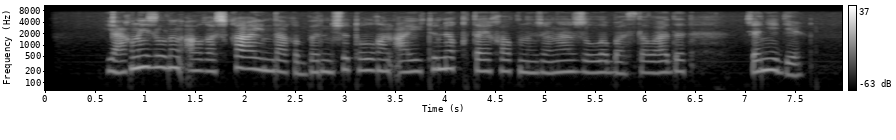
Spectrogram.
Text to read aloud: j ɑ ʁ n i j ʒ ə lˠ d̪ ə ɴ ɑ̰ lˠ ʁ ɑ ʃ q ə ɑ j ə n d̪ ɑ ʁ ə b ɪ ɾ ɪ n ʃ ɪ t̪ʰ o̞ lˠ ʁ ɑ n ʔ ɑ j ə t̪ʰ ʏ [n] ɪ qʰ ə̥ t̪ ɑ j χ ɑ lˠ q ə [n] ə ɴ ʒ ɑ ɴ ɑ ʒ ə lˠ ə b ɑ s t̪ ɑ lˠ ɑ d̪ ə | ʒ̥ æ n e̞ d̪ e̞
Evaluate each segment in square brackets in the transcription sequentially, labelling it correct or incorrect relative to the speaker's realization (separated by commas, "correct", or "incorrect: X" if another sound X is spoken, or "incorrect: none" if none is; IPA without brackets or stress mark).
correct, correct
